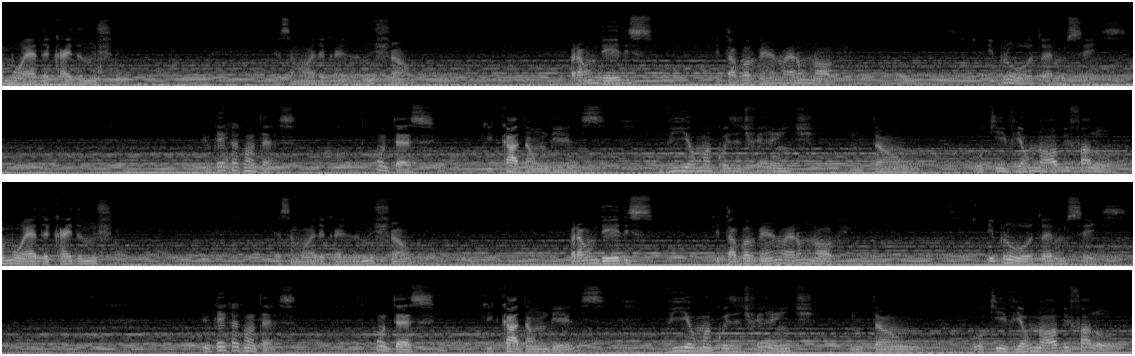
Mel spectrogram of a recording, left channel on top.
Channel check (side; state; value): both; normal; correlation 0.32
